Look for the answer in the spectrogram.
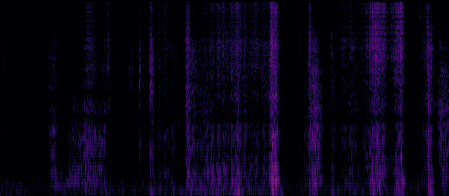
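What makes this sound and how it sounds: A solid green floral foam block held close to the mic is scratched and pressed with fingertips and nails, making dry, crackly scraping and crunching textures that are mostly bright and high. The sound comes in uneven bursts of scratching with short pauses between them, each with a quick, sharp onset and almost no ring.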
